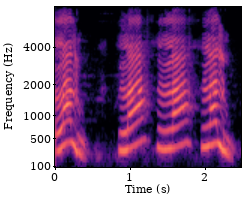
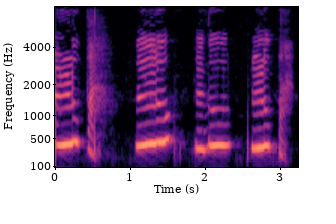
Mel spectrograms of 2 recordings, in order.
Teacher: Nah, selanjutnya di sini saya akan memberikan contoh kata lateral apabila huruf L berada di depan kata, yaitu pada kata lampu yang dihasilkan ketika ujung lidah menyentuh gusi gigi bagian belakang atau langit-langit mulut, dan udara mengalir keluar melalui sisi lidah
